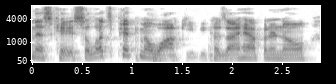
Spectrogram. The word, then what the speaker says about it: Milwaukee: I understand there's no L in Milwaukee. It's Milwaukee for those that that would be actually live correct, there.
